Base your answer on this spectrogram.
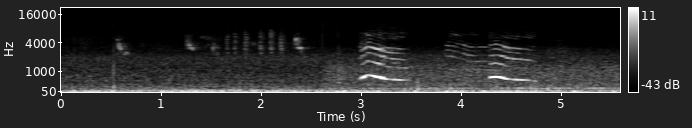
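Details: Two clear meows from Bolt, a stray cat who lived nearby for a year and five months, each rising briefly then sliding down, a second apart, preceded by faint high chirps over a low outdoor hum.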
